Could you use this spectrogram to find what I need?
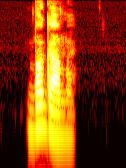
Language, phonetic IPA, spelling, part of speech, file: Russian, [bɐˈɡamɨ], Багамы, proper noun, Ru-Багамы.ogg
- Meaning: Bahamas (an archipelago and country in the Caribbean)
